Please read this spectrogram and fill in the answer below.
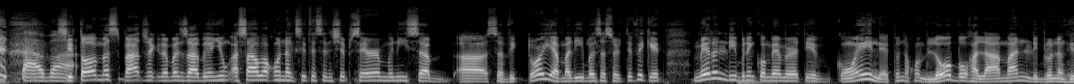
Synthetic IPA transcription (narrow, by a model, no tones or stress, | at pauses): t̪aːmasɪt̪oːmɐspat̪ɹɛk̚nɐmansaːbɪjʊŋʔɐsaːwɐko̞nɐɡ̚sit̪ɛsɐnʃɪp̚sɛɹɛmonisɐʔɐsɐvɪk̚t̪oɹjɐmɐliːbɐnsɐsɛɹt̪ɪfɪkɛt̪̚mɛːɾonliːbɾɪŋkomɛmɔɾɐt̪ɪvkojnʔɛt̪onɐkoloːbo̞ɦɐlaːmɐnlibɾonɐŋɪ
